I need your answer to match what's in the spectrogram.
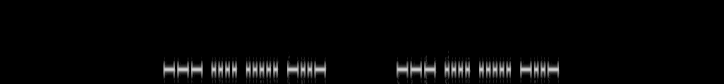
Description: Morse code, heard as a keyed tone, about 36 wpm, 700 Hz. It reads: OH5X OH5X
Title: DXCC-100 Call Signs - 4 Characters - Repeated 2x - 35wpm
